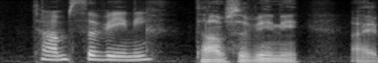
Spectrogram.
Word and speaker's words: Savini: and uh good on them for giving Tom serini a uh I said his name wrong Tom savini Tom savini I pronounced I'm so sorry um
